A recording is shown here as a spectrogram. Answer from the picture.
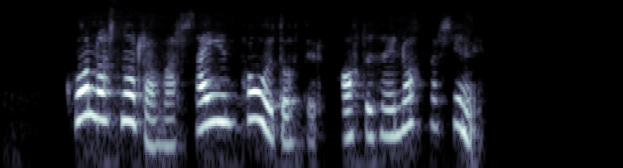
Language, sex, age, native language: Icelandic, female, 20-29, Icelandic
